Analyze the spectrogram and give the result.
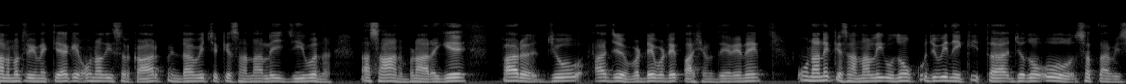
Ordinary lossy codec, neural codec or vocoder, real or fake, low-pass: none; autoencoder, 48 kHz, 32 numbers a frame, DAC-VAE, trained on Japanese speech; fake; 7.2 kHz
